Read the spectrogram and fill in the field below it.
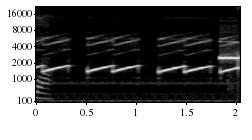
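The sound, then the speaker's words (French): A spacecraft guidance computer's program alarm 1201 during the descent to the Moon: a steady, fast series of short rising electronic tones repeating about every quarter second over a constant low mechanical hum, loud. “Alarme programme 1201.”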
